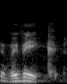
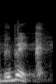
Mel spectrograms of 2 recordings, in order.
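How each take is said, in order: First: The name starts with a V sound. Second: The name starts with a B sound, Bengali-style.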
